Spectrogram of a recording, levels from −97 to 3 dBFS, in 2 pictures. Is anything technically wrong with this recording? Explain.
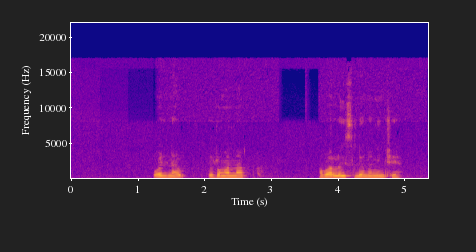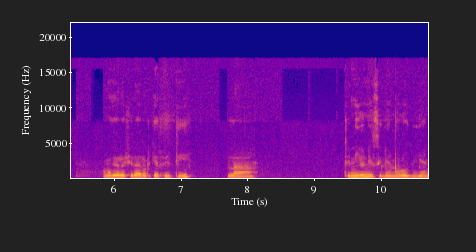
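Yes. Comfort noise replaces the background at 0.0–1.23, 3.11–3.71, 5.33–5.43, 5.65–5.83, 7.57–7.69 and 8.51–9.45 s. The likely cause is discontinuous transmission, as in Opus DTX: during pauses, synthetic noise stands in for the real room noise. The room noise sits about 36 dB below the speech, and the substitute is flatter, featureless and about 2 to 5 dB quieter.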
